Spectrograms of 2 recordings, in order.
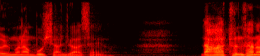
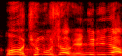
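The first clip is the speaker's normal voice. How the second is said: startled greeting, much higher and louder; surprised; 12 semitones higher, 9 dB louder than usual. Retold or imitated. Old pastor startled to see Pastor Choi at his door. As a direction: act caught off guard by a visitor. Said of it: "막 놀래가지고".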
